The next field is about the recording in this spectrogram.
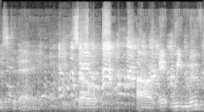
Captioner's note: board laughs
